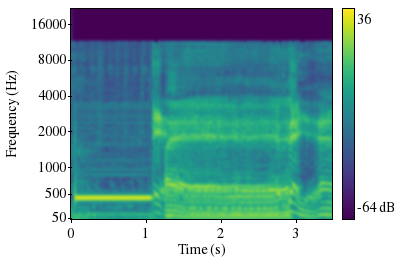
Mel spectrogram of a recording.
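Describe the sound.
A steady telephone line tone holds at one even pitch for about a second, then cuts off as loud voiced sound with a shifting pitch takes over for the rest.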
